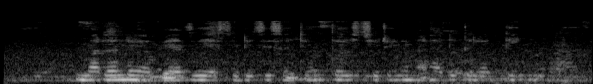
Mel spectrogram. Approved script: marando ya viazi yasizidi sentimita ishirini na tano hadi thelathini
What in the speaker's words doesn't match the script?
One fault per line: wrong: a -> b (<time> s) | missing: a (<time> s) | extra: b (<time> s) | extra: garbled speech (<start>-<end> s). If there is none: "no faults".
missing: tano (4.3 s)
